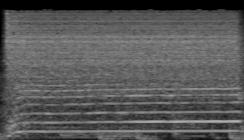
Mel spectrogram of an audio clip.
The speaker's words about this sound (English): Drill. Drill.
